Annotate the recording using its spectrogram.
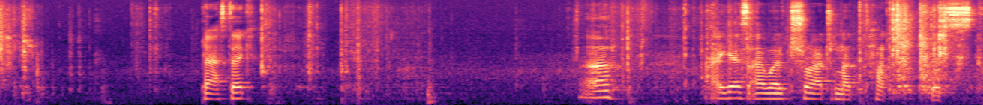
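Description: Plastic packaging crinkles in hands.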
